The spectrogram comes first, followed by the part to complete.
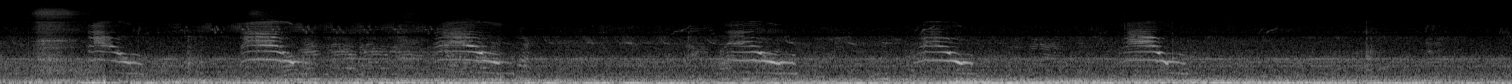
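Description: An animal calling over and over: short, arched, meow-like cries about every two seconds, over a steady low rumble.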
